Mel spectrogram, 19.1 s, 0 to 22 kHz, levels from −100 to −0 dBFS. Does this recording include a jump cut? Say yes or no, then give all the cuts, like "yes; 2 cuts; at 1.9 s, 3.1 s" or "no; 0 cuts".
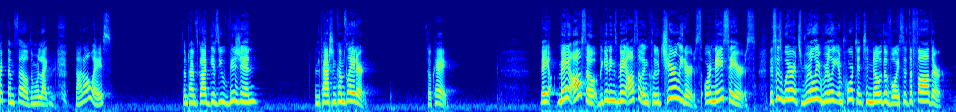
yes; 2 cuts; at 1.4 s, 16.4 s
